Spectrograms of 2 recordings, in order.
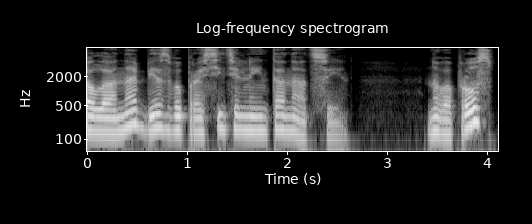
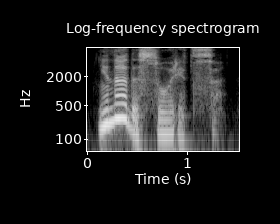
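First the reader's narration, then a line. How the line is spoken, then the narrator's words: Soft speech. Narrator (Russian): мягко сказала Анечка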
